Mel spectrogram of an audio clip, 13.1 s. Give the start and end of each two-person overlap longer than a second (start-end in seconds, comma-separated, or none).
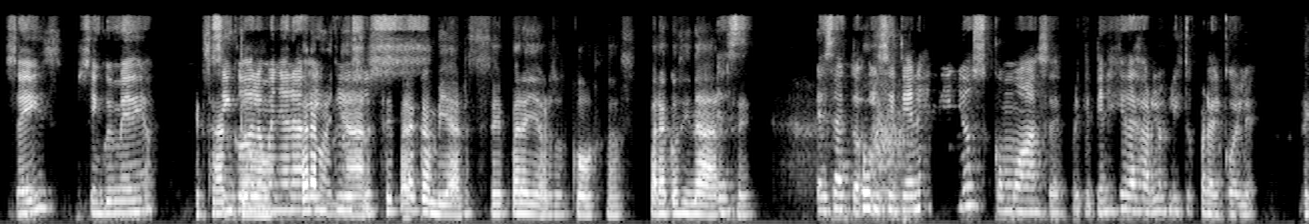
2.1-4.3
